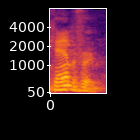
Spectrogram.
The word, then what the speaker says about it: Campbellford: song about Campbellford uh I finally got to figure out how to say it right Campbellford Campbellford uh all I had to do was say it like a newfoundlander you know camberford and then it sort of sounded right um but I am from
